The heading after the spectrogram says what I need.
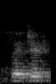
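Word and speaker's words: Fréchet: कई लोग फ्रेचेट पढ़ देते हैं, कई लोग फ्रेसेट पढ़ते हैं, तुम्हारा जैसा मन करे वैसा प्रोनाउंसिएट करो, कोई नहीं रोक रहा है, हम तो बिल्कुल नहीं रोके।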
